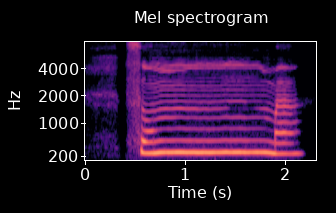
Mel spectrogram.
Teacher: آیت دیکھیں، آیت نمبر 21 ہے، بسم اللہ الرحمن الرحیم، ثم، ٹھیک ہے، غنہ کر کے اس کو پڑھیں گے، ثم، ایسے پڑھیں گے، میم کو کھینچیں گے نہیں لیکن کیا ہے، اس کو غنہ کریں گے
